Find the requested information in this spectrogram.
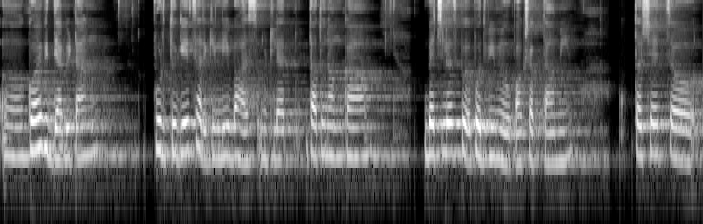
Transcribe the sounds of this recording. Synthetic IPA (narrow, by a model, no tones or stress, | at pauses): ɡɔ̃jʋid̪japiʈan | puɾt̪uɡesəɾkilːiːbʱasm̤əʈljat̪ːat̪ʰuːnamka | bɛt͡ɕləspod̪ʋimewpakɕəkt̪aːmi | t̪əɕẽt͡s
